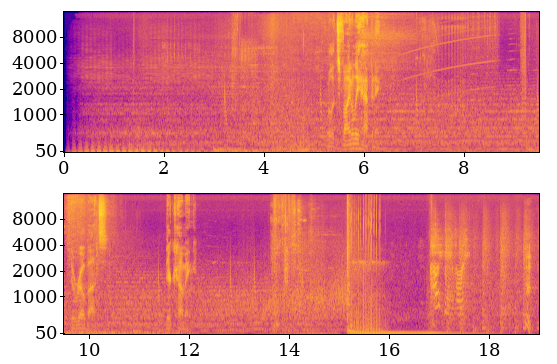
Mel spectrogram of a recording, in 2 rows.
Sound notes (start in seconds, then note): 0.8 electronic music; 0.8 engine whirring; 7.3 machinery whirring; 13.6 machinery whirring; 15.3 machinery rumbling; 18.3 punchy music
